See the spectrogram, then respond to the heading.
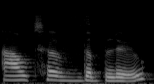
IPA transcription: aʊt əv ðə bluː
